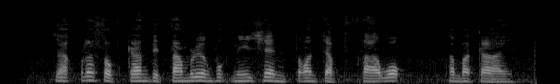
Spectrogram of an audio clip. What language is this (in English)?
Thai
